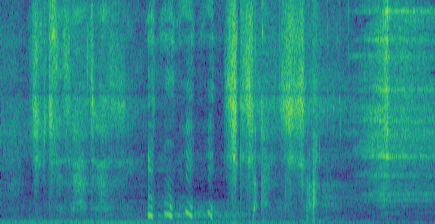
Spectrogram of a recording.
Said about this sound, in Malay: Dan sedang aku tekun menghadap laptop tu, dan secara tiba-tiba aku terdengar ada suatu suara budak-budak ataupun suara kanak-kanak berbisik sambil ketawa.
